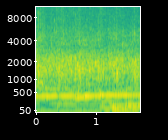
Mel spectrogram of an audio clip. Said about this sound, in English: Clap those hands if you know he's doing it right now.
